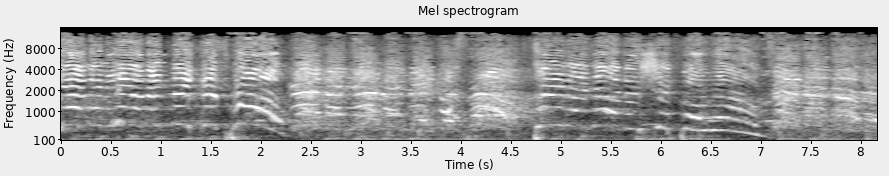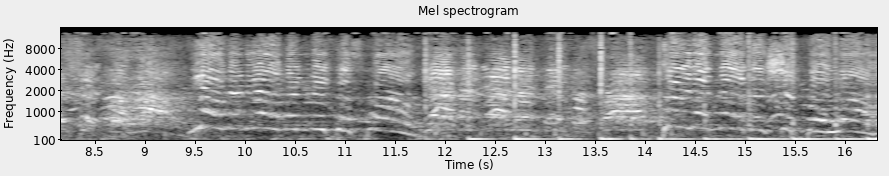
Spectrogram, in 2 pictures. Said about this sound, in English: And there was, listen to this chant in New York City, Cut 15.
